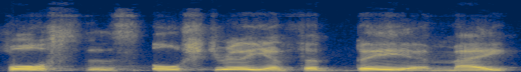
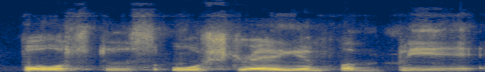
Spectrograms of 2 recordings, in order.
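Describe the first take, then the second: First: Australian accent. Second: Mock Aussie accent on a beer slogan; hammed-up Aussie ad-line accent; Australian accent. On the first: Shown as a demonstration. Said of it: "Do it again, do it again". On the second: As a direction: lay on a cheeky Australian accent. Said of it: "my favorite Too Cold voice".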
